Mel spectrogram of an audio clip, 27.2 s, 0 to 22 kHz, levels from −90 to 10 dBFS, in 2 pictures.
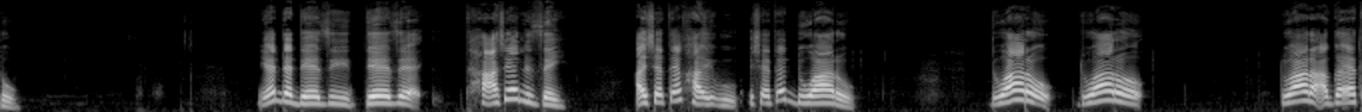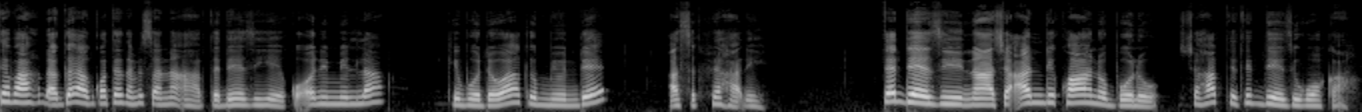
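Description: Across the whole speech recording, no technical faults can be heard at any point.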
